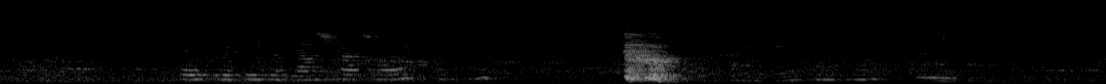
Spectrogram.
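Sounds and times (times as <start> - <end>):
man clearing his throat: 6.2 - 6.8.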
